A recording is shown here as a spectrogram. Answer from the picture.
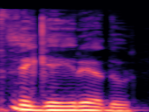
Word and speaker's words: Figueiredo: It's Figueiredo.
